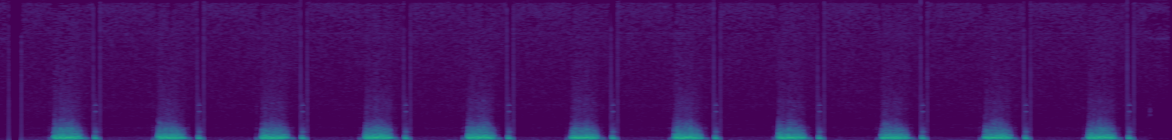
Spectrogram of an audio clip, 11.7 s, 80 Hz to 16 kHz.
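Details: Harsh, rough mid-pitched ejection systolic murmur with each beat, about 58 a minute, best heard at the aortic area and conducted to the carotids: aortic stenosis.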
